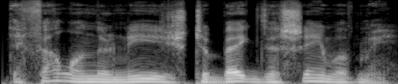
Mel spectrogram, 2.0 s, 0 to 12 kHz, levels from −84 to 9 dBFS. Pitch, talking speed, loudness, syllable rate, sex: 100 Hz, 330 wpm, -15 LUFS, 5.6 syllables/s, male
